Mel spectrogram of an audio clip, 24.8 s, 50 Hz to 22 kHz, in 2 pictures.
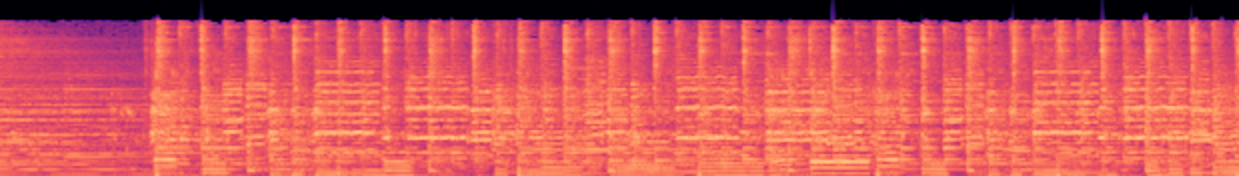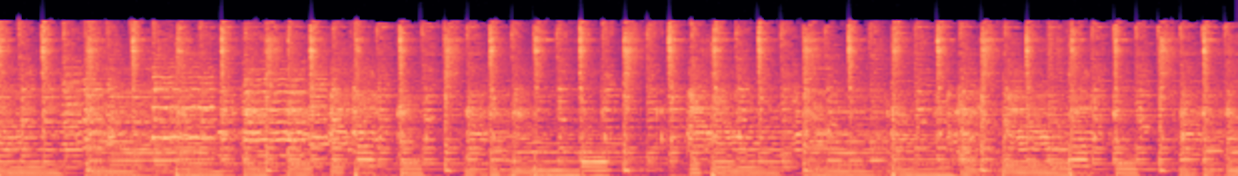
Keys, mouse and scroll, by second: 13.7-16.4 drag, 16.7-17.8 drag.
